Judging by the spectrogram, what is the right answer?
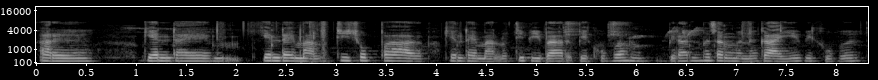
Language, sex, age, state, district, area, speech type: Bodo, female, 30-45, Assam, Udalguri, rural, spontaneous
